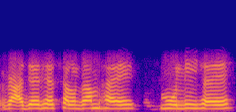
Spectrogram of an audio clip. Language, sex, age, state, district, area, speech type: Hindi, female, 60+, Uttar Pradesh, Prayagraj, urban, conversation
